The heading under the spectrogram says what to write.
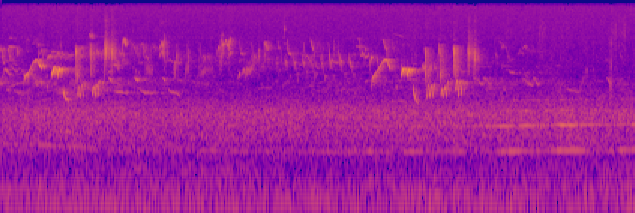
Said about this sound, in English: Nightingales having to compete with a bit of road noise.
